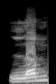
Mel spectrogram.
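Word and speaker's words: लं: लम का उच्चारण ल म लम का उच्चारण करना है। जीभ को तालु से लगा लेना है।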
